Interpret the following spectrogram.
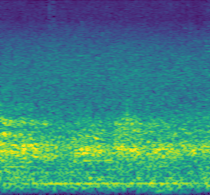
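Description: Steady outdoor background noise with a faint, even low hum and no distinct events.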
